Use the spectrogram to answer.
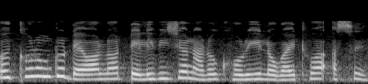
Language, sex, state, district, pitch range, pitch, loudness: Assamese, female, Assam, Kamrup Metropolitan, 230-270 Hz, 245 Hz, -12 LUFS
